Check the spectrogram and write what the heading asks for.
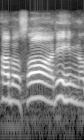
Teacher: صاد موٹا اور با پہ قلقلہ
